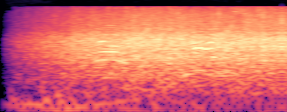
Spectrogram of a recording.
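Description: Audience applauding, fading in over the first half second and then holding steady.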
